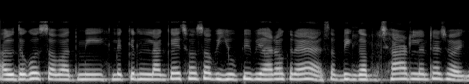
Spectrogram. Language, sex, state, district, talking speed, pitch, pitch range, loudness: Angika, female, Bihar, Bhagalpur, 215 wpm, 240 Hz, 230-250 Hz, -14 LUFS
